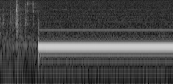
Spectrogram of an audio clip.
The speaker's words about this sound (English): If you take a mathematically simple sound like a sine wave, which sounds like this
